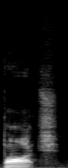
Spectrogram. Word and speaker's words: Botch: which is just, the first 2 letters of each one, Botch. And I kind of like that, though. I used to tell you, please make sure you pronounce the O, because I don't want Uncle, that wouldn't be nice.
